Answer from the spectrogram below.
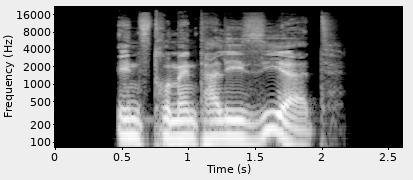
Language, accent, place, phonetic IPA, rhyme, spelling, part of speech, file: German, Germany, Berlin, [ɪnstʁumɛntaliˈziːɐ̯t], -iːɐ̯t, instrumentalisiert, verb, De-instrumentalisiert.ogg
- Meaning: 1. past participle of instrumentalisieren 2. inflection of instrumentalisieren: second-person plural present 3. inflection of instrumentalisieren: third-person singular present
